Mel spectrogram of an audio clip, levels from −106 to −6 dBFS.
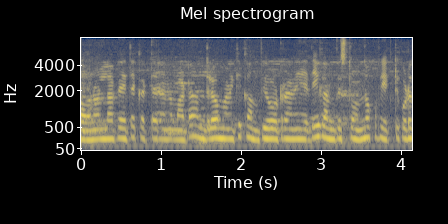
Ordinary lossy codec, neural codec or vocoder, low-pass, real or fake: none; none; none; real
